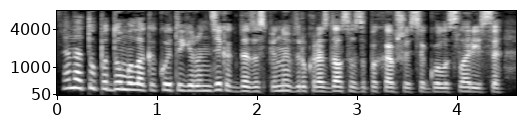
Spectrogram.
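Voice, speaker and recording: A woman narrating a detective novel audiobook in an even, measured way, close to the mic. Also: low-pitched, dry recording.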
